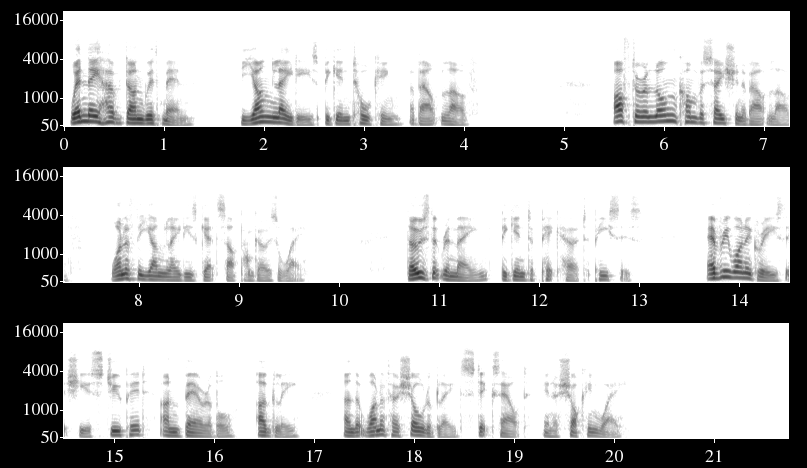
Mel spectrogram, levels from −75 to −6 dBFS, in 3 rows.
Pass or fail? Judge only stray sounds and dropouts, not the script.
pass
